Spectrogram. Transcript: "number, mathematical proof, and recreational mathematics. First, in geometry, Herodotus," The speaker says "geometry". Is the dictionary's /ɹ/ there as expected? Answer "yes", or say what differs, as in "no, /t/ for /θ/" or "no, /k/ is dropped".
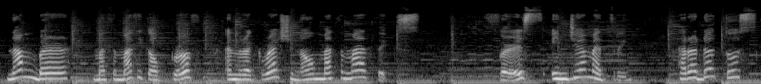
yes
